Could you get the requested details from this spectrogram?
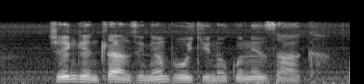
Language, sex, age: Xhosa, male, 20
